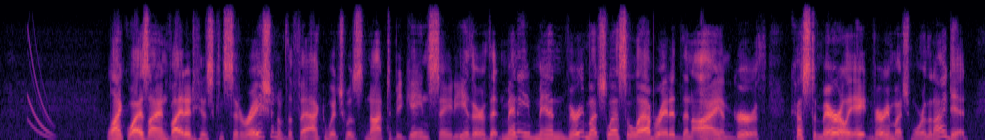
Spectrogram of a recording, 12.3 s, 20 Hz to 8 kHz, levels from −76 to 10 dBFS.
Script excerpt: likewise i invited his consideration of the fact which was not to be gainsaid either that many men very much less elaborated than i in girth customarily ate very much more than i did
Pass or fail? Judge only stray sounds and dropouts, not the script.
fail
